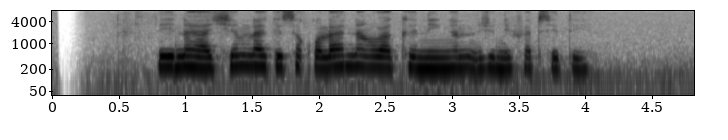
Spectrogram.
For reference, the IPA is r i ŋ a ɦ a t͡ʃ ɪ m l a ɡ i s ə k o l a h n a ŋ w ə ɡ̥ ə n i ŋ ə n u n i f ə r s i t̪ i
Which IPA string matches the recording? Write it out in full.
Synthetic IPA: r i n a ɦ a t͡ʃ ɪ m l a ɡ i s ə k o l a h n a ŋ w a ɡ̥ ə n i ŋ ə n u n i f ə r s i t̪ i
